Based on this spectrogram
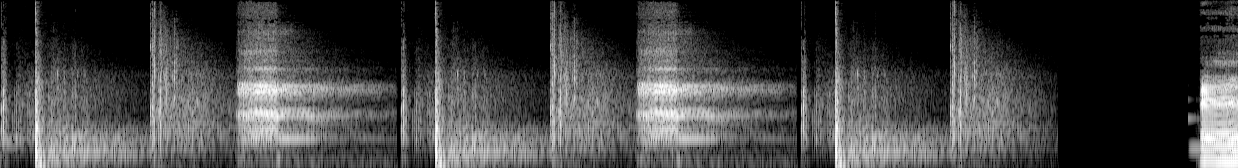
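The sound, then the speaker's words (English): Sharp hockey stick-and-puck cracks repeat in a pattern with loud tonal blasts between them, then a short pause before a harsh electronic buzzer, the hockey buzzer signalling the end of the hockey match, cuts in right at the end. “And that was the hockey buzzer. And the hockey buzzer signals the end of the hockey match.”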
